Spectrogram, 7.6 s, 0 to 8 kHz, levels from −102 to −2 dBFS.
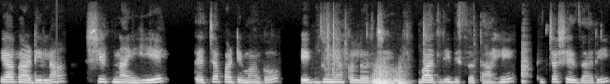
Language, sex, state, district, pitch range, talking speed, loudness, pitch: Marathi, female, Maharashtra, Pune, 205-235 Hz, 125 wpm, -22 LUFS, 220 Hz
